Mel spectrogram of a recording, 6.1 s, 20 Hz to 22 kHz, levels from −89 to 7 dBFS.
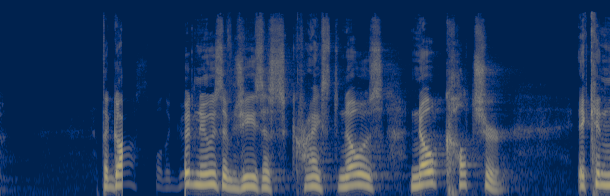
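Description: An audio dropout to a faint residue runs from 1.22 to 1.85 s: the signal cuts abruptly for 630 ms, leaving a faint leak roughly 35 dB down, likely from a momentary signal-path interruption.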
